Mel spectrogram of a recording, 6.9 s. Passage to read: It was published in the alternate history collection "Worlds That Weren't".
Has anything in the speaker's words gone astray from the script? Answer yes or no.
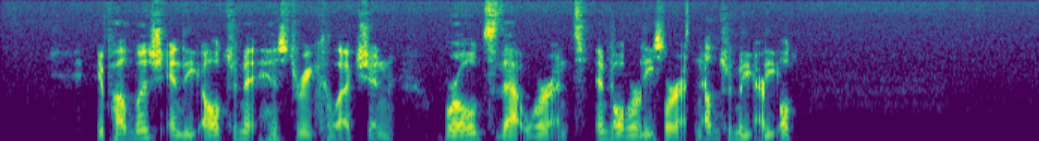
yes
